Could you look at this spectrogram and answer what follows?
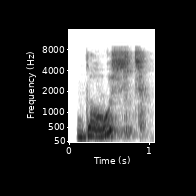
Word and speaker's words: ghost: Another two words, ghost and ghetto. So in these two words, the silent H is preceded by a G. So after a G at the beginning of the word, the H is silent.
